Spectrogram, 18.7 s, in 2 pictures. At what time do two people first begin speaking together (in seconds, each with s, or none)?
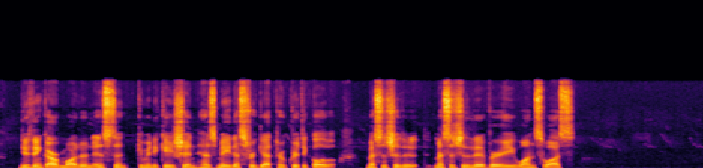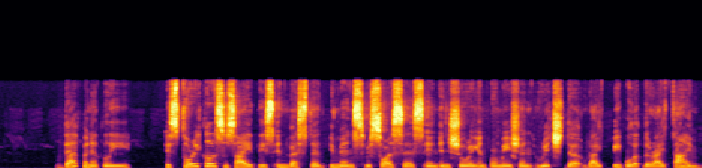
none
